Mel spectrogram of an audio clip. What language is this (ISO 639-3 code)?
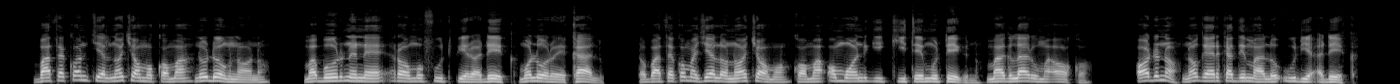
luo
